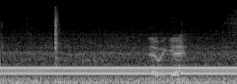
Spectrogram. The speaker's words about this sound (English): Okay, what's that noise? That's saying you've bust your altitude. I've bust my altitude? I'm too high. You're too high, yeah.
